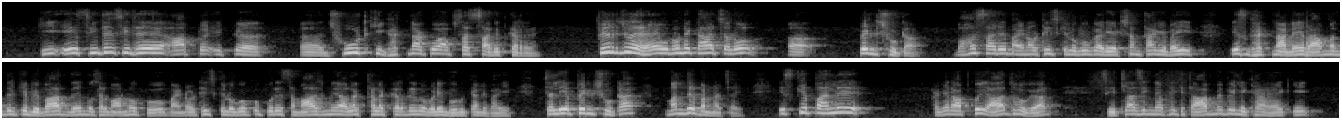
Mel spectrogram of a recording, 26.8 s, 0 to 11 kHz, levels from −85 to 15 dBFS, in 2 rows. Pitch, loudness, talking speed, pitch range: 160 Hz, -18 LUFS, 180 wpm, 145-190 Hz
